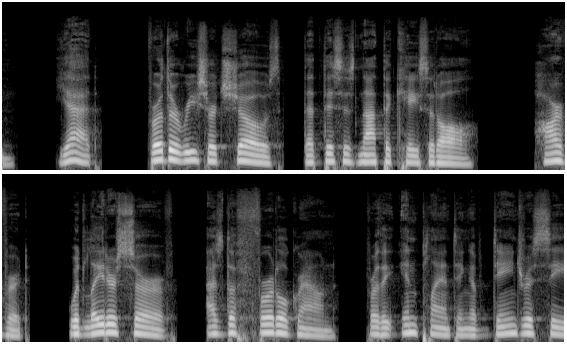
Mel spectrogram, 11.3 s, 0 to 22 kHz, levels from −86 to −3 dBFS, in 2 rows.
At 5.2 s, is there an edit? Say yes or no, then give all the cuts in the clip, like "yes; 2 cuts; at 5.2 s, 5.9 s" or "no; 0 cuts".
yes; 1 cut; at 5.2 s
